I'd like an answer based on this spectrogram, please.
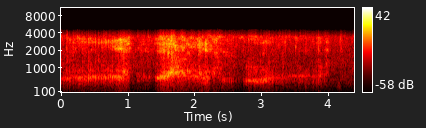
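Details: Tug-of-war play between two dogs, Buddy the Belgian Shepherd and Missy the Labrador Collie cross: three swelling rounds of gritty, snarling growl, each around a second long, fading toward the end.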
